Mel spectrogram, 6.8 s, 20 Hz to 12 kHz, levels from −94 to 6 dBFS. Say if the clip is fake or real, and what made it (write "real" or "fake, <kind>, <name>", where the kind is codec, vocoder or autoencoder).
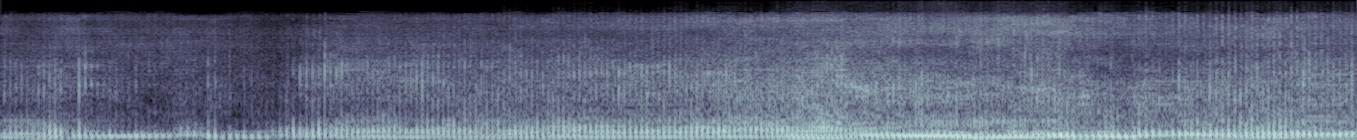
fake, codec, SNAC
